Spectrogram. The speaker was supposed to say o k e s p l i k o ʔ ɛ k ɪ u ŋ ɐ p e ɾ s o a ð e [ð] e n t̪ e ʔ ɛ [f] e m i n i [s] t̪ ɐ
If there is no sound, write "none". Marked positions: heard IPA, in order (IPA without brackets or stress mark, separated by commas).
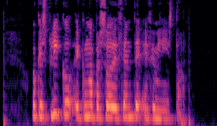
θ, f, s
